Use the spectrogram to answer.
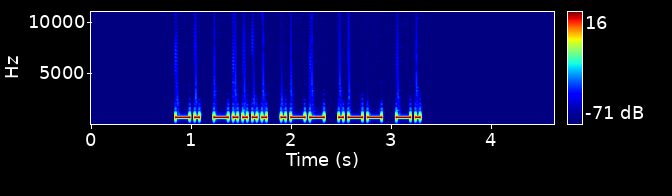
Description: Morse code, heard as a keyed tone, about 25 wpm, 700 Hz. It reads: N6WWN
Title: USA Call Signs - 5 Characters - 25wpm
